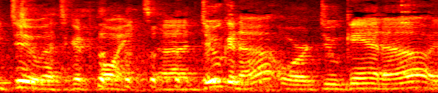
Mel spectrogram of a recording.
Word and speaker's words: duganA: duganA.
